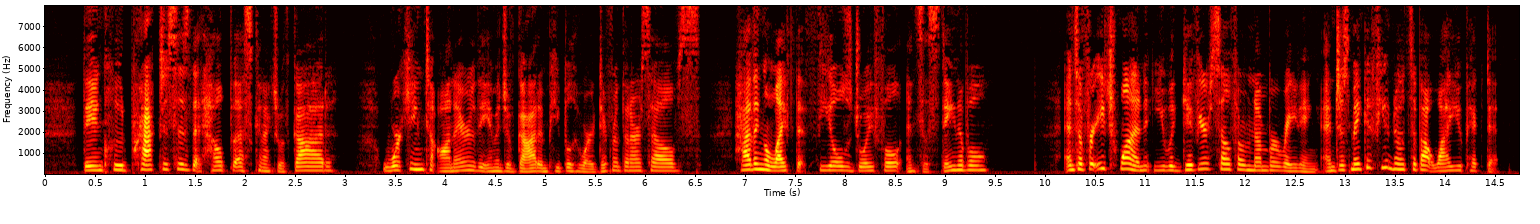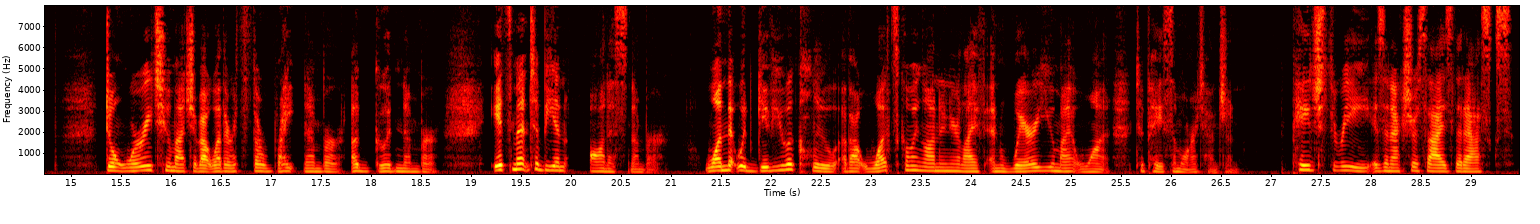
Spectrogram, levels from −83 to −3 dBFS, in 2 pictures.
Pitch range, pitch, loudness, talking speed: 150-210 Hz, 175 Hz, -31 LUFS, 215 wpm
